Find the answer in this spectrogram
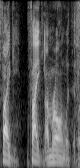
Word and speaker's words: Feige: Fahey. We'll make I'm sure gonna when we run- walk okay. in there, we'll make sure we pronounce it Our correctly. new canon, kind of funny canon, it's Feige.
